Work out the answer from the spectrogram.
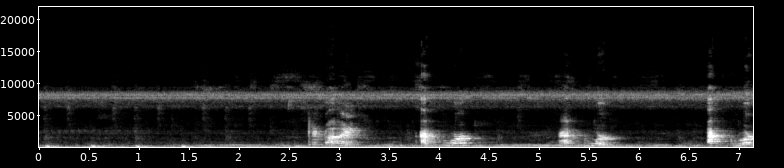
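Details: Pet female Congo African grey parrot, three years old, chatting at home: quiet at first, then several loud, speech-like phrases and squawky syllables spaced a second or so apart, over a faint steady ticking and high hum.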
